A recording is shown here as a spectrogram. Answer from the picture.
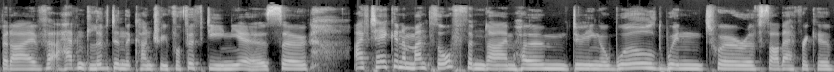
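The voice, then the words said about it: South African accent. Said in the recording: “I'm actually South African, if you can hear it by my accent”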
